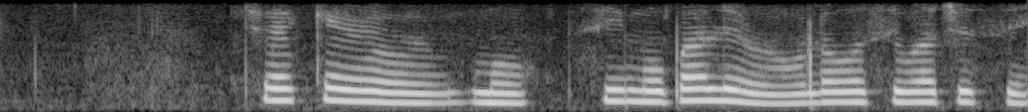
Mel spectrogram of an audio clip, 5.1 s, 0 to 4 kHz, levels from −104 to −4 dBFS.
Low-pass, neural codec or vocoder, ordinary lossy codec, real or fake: 3.6 kHz; none; none; real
